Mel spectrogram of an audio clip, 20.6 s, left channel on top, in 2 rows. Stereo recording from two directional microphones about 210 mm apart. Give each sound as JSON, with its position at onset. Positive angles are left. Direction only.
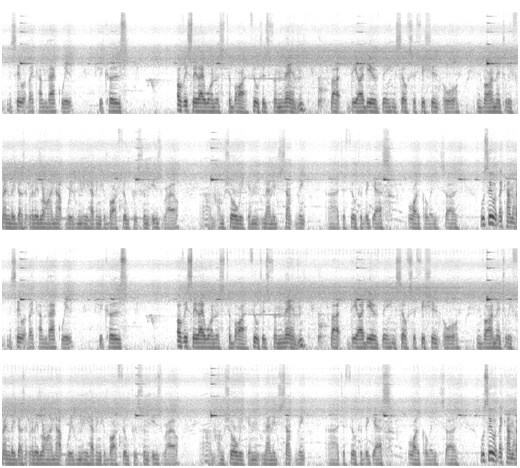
{"t": 0.3, "sound": "speech", "side_deg": -15}
{"t": 3.4, "sound": "speech", "side_deg": -15}
{"t": 14.7, "sound": "speech", "side_deg": -15}
{"t": 19.9, "sound": "speech", "side_deg": -15}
